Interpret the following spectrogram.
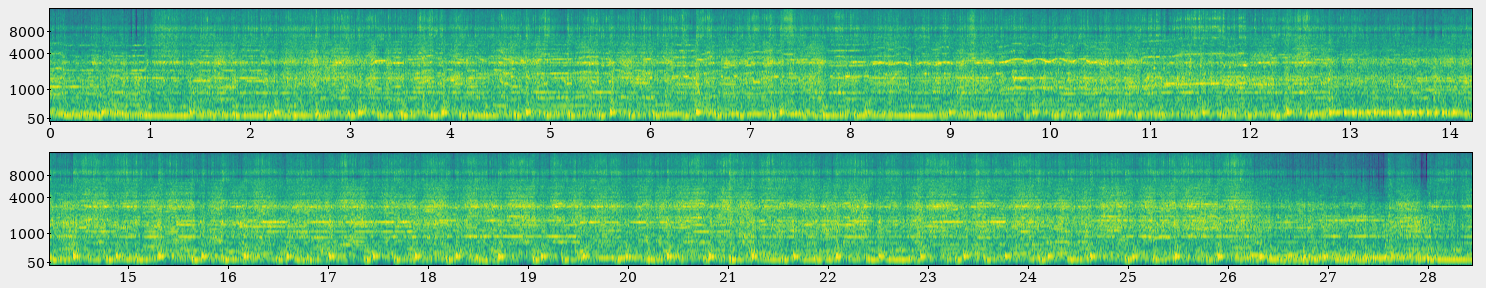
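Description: Live rock band playing an instrumental passage, loud and steady: electric guitars over a drum kit, with a lead guitar line that bends and wavers partway through.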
